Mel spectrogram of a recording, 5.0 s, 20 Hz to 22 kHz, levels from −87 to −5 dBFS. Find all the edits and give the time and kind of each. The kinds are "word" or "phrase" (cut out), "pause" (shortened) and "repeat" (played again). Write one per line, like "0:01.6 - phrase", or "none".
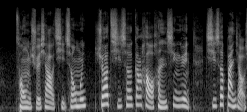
0:01.8 - pause
0:04.1 - pause

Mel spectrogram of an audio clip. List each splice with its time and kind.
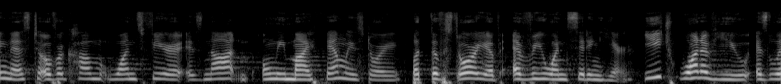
0:04.1 - pause
0:06.4 - pause

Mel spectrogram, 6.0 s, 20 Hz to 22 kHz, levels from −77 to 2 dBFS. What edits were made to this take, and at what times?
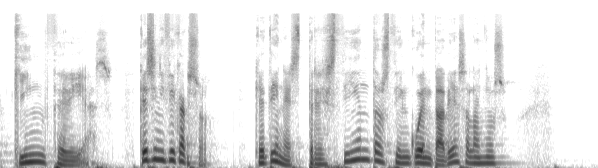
0:01.2 - pause
0:01.9 - word
0:02.4 - pause

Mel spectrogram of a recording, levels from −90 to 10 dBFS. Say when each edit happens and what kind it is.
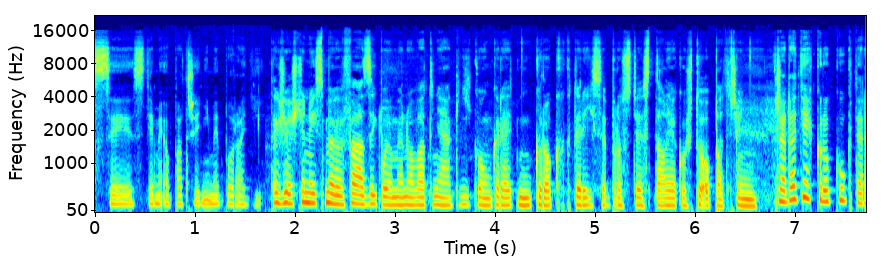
0:02.8 - phrase

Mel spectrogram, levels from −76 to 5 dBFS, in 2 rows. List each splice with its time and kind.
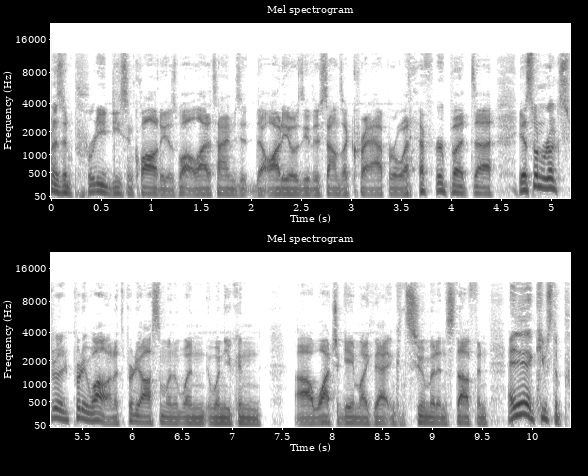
none

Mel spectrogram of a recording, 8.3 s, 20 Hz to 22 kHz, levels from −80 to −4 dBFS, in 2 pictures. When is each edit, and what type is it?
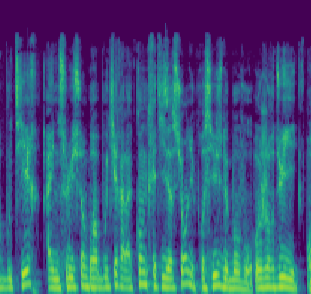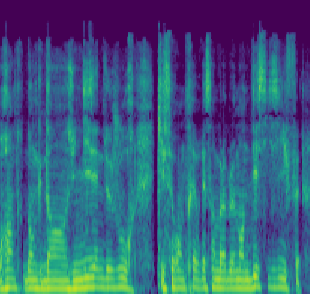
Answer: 0:01.2 - phrase

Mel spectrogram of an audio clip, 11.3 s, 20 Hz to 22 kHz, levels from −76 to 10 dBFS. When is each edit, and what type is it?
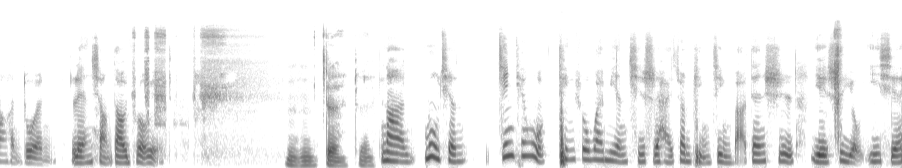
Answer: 0:01.6 - word
0:10.1 - pause

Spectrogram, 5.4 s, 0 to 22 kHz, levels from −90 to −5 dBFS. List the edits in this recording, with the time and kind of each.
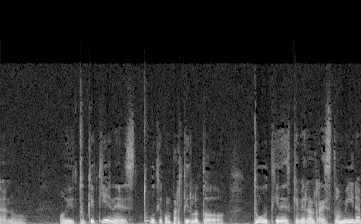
0:02.3 - word

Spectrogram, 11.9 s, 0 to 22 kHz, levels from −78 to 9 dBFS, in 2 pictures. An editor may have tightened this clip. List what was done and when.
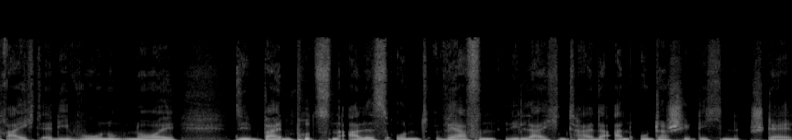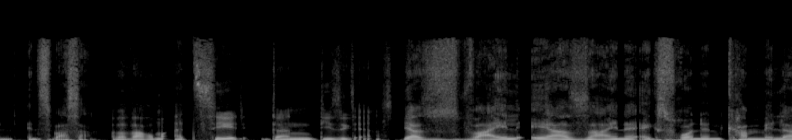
0:06.7 - pause
0:07.8 - word
0:08.6 - phrase

